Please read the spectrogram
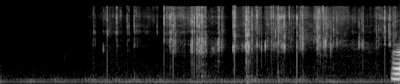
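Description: Plastic snack-bar wrapper crinkling as it is handled: a dense run of crackles starting about a second in, over a faint low steady hum.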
